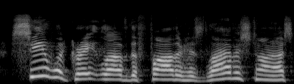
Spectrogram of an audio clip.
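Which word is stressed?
none. The word lavished gets no special emphasis.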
